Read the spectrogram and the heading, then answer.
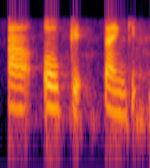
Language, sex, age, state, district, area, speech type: Malayalam, female, 18-30, Kerala, Idukki, rural, conversation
